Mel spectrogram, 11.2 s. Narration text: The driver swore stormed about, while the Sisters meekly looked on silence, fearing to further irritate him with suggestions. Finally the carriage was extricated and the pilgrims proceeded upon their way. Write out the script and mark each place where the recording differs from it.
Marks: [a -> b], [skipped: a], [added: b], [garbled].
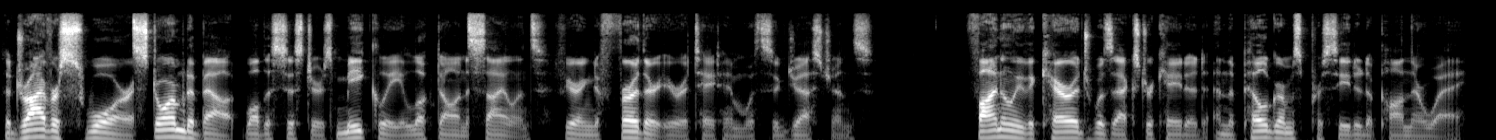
The driver swore stormed about, while the Sisters meekly looked on silence, fearing to further irritate him with suggestions. Finally the carriage was extricated and the pilgrims proceeded upon their way.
